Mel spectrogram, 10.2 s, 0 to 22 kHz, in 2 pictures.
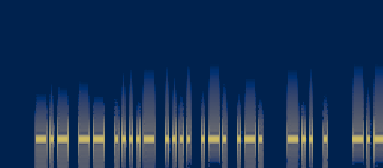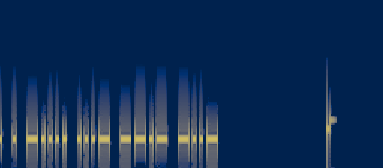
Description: Morse code, heard as a keyed tone, about 25 wpm, 700 Hz. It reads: KM4HRR DE KE6VQX
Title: USA Callsign DE Callsign 25wpm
